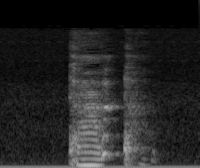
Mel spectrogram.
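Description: Two quick, harsh, voiced coughs over a steady low hum. A brief morning cough.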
